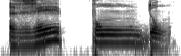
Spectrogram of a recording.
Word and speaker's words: répondons: Don't pronounce the final S. You only pronounce this on sound. So you get répondons. Nous répondons.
